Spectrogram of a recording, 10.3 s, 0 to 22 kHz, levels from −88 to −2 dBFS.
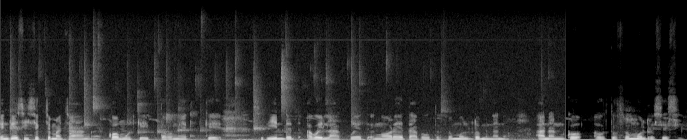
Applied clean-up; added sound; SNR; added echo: none; Drip; 10 dB; none.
